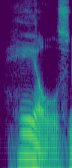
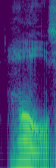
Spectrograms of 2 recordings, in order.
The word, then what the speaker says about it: Hales: But I rushed and I dropped the L. So it's Ashley Hales, not Ashley Hayes.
